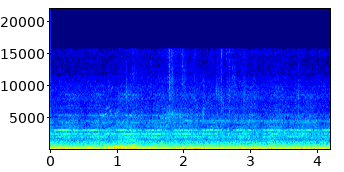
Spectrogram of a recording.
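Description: A steady low mechanical hum with faint high whining tones, from a running appliance motor in the room.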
